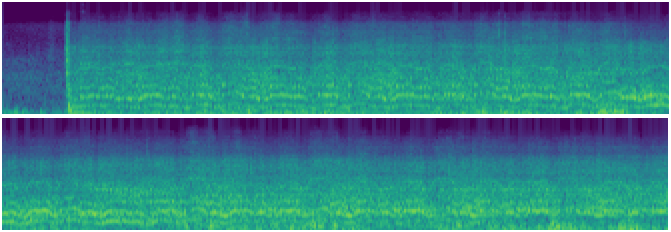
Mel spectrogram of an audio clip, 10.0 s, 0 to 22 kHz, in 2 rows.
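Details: Abandoned Chevy Vega wagon with 350 V8 and 4-speed, sitting 15 years in a field, possibly weak battery and jury-rigged cable: starter turns the engine steadily about ten seconds but never fires; cranks without starting, cause suspected, not confirmed.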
